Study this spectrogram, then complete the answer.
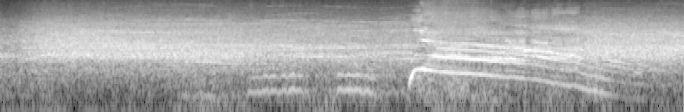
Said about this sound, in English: Massive cheer that went up when she got on her knees.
